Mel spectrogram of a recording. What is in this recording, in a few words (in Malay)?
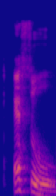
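"asu", Malay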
